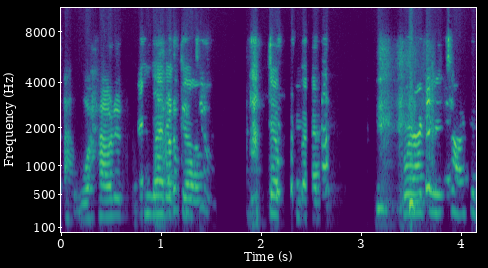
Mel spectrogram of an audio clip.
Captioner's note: laughter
